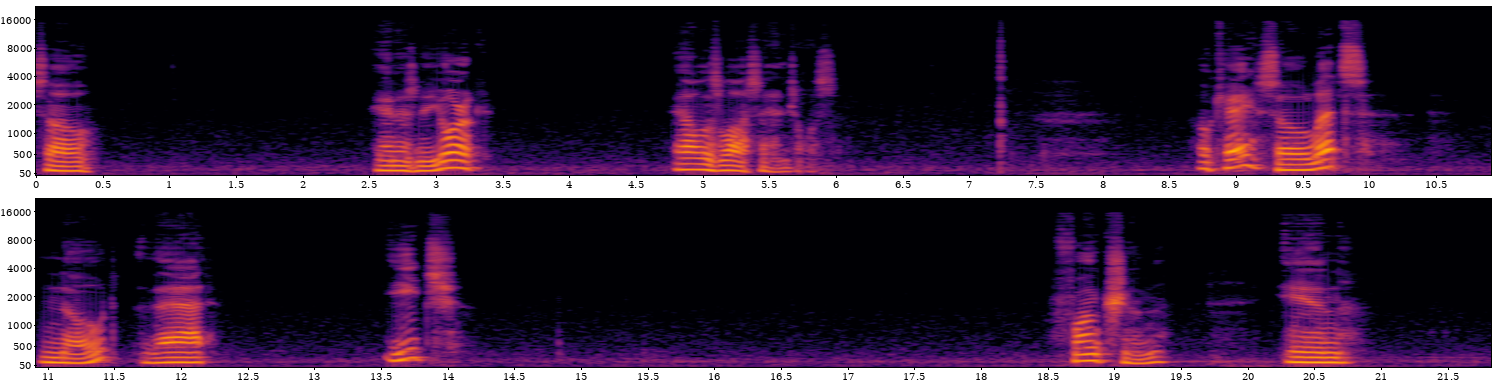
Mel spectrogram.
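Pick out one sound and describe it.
An elderly man speaks calmly and clearly into a close microphone, in short phrases with pauses.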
